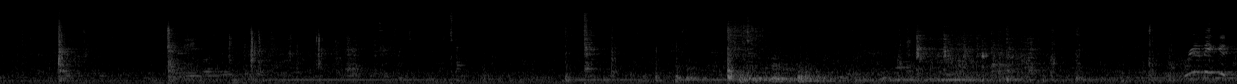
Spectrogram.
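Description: Scattered clicks and knocks of instruments and stage equipment being handled as musicians move about during a stage changeover, over a faint steady low hum.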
